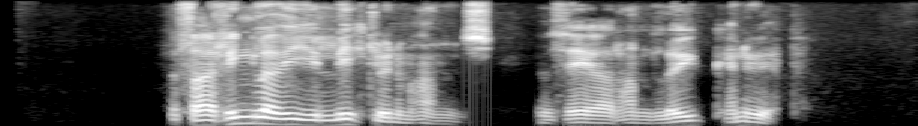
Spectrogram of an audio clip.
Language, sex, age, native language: Icelandic, male, 20-29, Icelandic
